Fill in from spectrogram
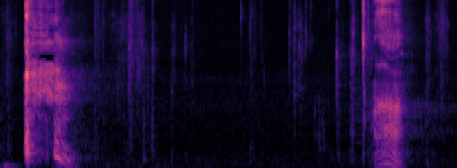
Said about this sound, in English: And my cough reminds me that I forgot to take my nasal spray. An allergy, that's supposed to help that.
